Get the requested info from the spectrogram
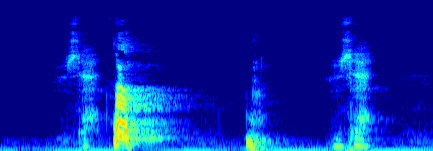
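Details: Male miniature dachshund on guard at home, barking at intruders to defend his territory: three sharp, loud barks about a second apart, the first the strongest, while a person speaks softly over them.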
